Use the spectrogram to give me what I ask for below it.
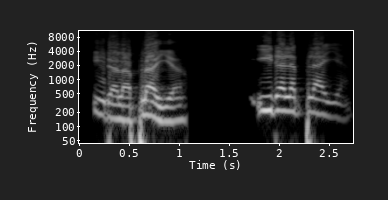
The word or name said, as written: ir a la playa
